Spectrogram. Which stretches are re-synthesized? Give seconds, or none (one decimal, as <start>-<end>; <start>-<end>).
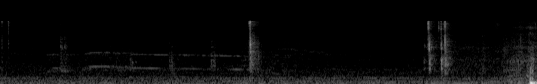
1.7-2.6; 3.5-5.0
